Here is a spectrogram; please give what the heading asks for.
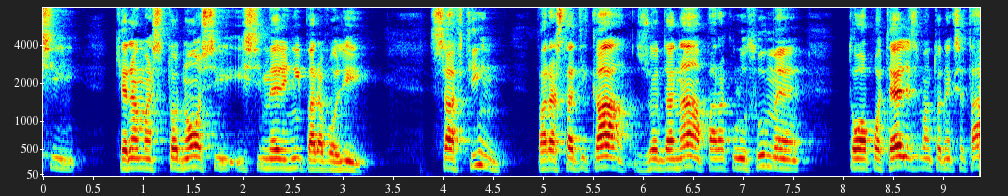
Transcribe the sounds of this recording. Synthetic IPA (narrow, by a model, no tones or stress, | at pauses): si | ce̞nɐmɐst̪o̞no̞siːsime̞ɾinipɐɾɐvo̞li | sɐft̪in | pɐɾɐst̪ɐt̪ikɐzo̞nd̪ɐnɐpɐɾɐko̞luθume̞ | t̪o̞ɐpo̞t̪e̞le̞zmɐt̪o̞ne̞kse̞t̪ɐ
